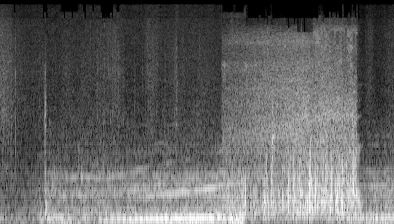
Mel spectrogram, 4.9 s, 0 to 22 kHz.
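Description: A Mazda CX-90 PHEV plug-in hybrid SUV accelerates hard from inside the cabin, its rising engine whine dropping at a gear shift partway through before climbing again under loud road and wind roar.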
